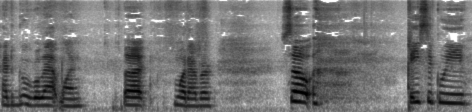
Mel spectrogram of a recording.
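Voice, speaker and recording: A woman's voice: a little high, slow pace. A young woman casually recapping a novel on her vlog, chatty and rambling, with sarcastic asides. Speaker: book reviewer.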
